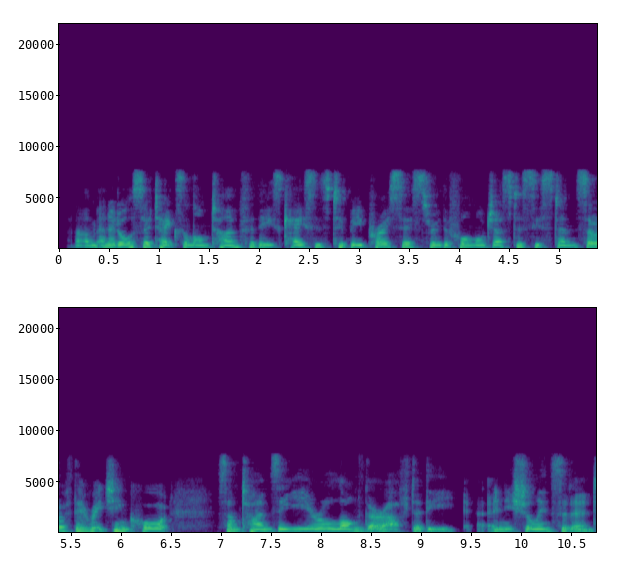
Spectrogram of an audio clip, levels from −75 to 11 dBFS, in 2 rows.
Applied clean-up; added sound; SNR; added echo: neural mask model DeepFilterNet 3.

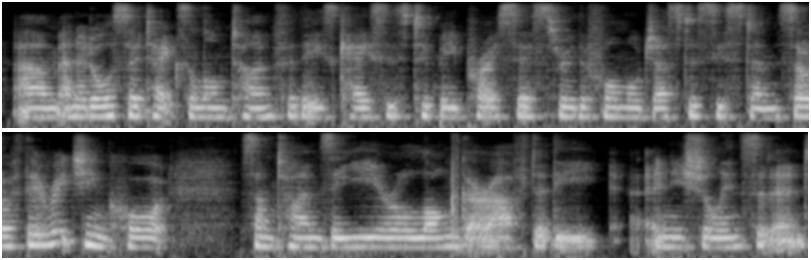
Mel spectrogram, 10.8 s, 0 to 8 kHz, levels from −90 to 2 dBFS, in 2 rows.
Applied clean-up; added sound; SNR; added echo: none; Vehicle; 16 dB; reverberation time 0.2 s.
